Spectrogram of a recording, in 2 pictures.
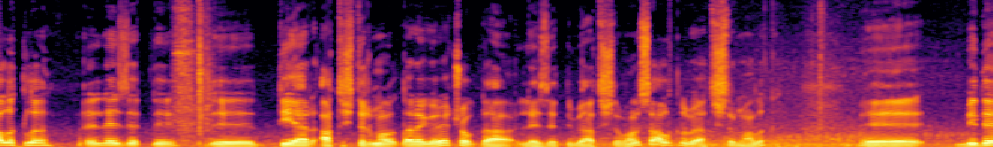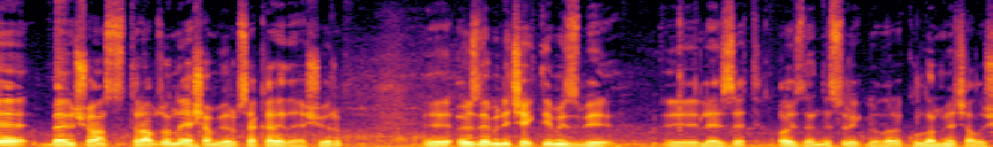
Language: Turkish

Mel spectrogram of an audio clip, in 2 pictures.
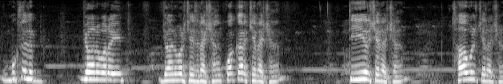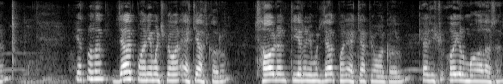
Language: Kashmiri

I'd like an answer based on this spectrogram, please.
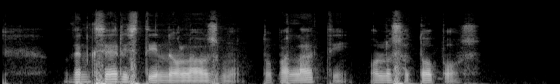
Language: Greek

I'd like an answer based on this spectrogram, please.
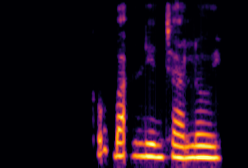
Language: Vietnamese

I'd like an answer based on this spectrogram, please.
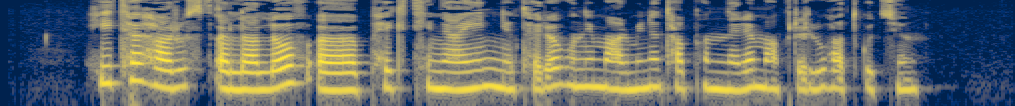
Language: Armenian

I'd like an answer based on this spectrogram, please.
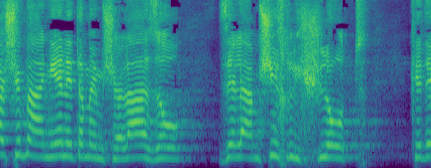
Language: Hebrew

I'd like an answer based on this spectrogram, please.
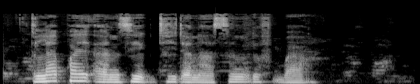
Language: Gidar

